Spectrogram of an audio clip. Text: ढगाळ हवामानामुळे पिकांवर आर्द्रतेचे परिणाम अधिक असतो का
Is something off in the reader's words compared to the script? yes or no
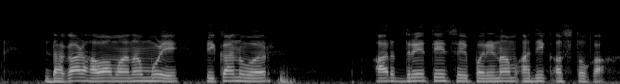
no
